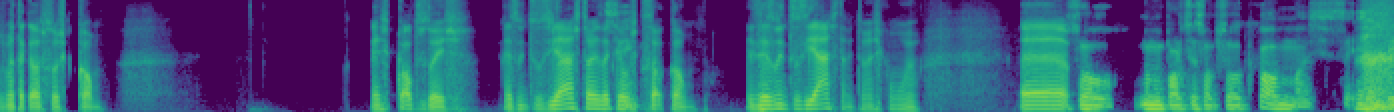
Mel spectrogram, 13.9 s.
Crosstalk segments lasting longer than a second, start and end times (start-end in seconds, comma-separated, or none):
none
